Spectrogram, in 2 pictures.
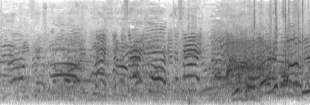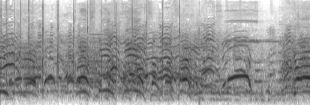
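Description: Many voices of children and spectators shouting and calling over one another during a children's football match, with a denser, louder burst of crowd noise about four seconds in.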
